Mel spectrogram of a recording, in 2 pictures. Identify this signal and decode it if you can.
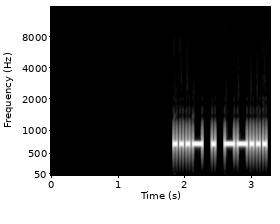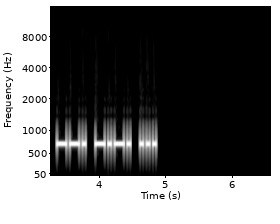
Morse code, heard as a keyed tone, about 25 wpm, 700 Hz. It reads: VE7GCS
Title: DXCC-100 Call Signs - 6 Characters - 25wpm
